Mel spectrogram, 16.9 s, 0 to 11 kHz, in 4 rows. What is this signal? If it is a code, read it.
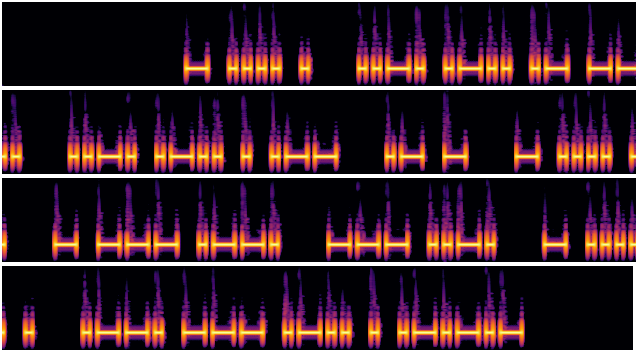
Morse code, heard as a keyed tone, about 25 wpm, 700 Hz. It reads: THE FLAG FLEW AT THE TOP OF THE POLE.
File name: practice / 25wpm / Sentences with 4-Word Phrases - 25wpm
